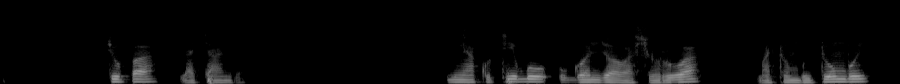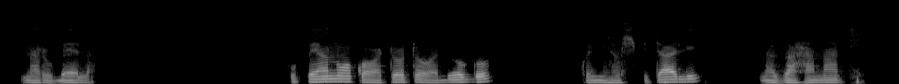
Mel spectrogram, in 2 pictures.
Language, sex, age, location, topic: Swahili, male, 18-24, Mombasa, health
